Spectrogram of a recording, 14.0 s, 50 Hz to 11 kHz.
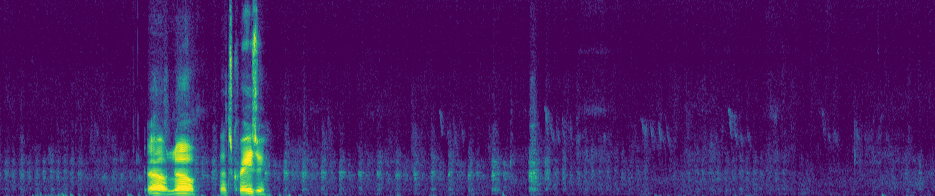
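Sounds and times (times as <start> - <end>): dog panting rapidly: 0.0 - 14.0.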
